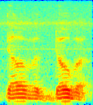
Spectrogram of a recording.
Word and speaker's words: Dellavedova: lot of things of that name what okay Dellavedova it that's how you pronounce it so McConnell Jones and Dellavedova now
